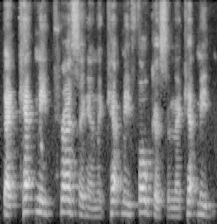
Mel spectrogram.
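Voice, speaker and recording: Male interview guest, slightly higher voice, animated storyteller, repeats himself. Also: normal speed. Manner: animated storyteller, repeats words, acts out quotes. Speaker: guest speaker.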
